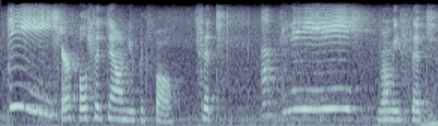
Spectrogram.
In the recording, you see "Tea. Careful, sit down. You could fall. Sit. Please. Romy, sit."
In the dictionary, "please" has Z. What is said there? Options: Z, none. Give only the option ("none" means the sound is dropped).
none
